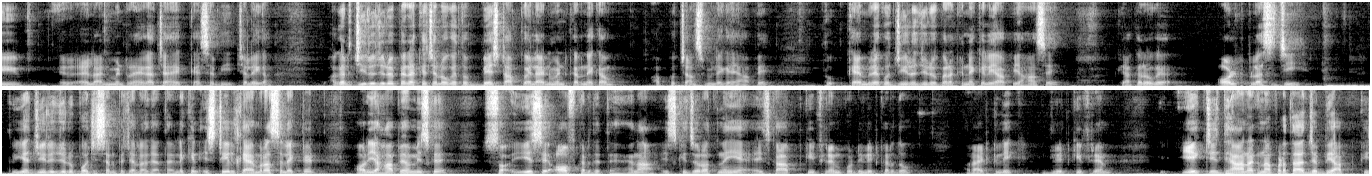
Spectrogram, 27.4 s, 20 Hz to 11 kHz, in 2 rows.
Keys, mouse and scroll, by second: 4.3-4.6 scroll down 1, 4.6-5.7 middle drag, 5.7-6.0 scroll down 2, 6.0-7.9 shift+middle drag, 7.9 scroll up 1, 8.2-11.9 shift+middle drag, 11.9 alt+g, 13.5-19.7 shift+middle drag, 19.7-23.1 drag, 23.1-27.3 right drag.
